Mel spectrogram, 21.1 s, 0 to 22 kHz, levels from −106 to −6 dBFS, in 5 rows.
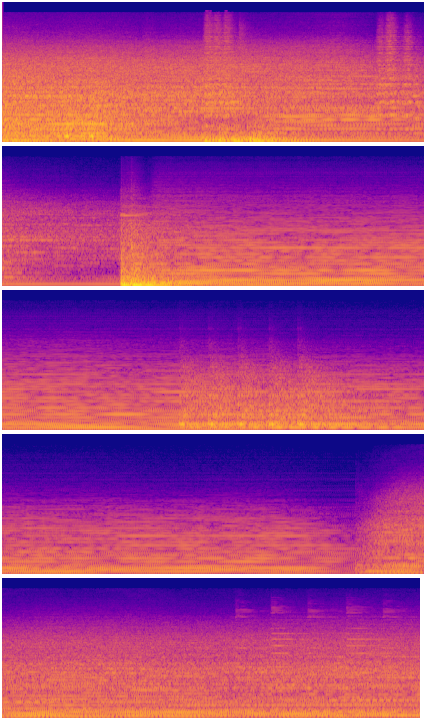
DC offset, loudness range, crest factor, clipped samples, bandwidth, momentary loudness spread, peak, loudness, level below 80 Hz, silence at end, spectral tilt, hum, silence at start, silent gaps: under 0.1%; 9 LU; 20 dB; under 0.1%; 12.5 kHz; 13 LU; -6 dBFS; -27 LUFS; -30 dBFS; 0 s; -6 dB/octave; none; 0 s; none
